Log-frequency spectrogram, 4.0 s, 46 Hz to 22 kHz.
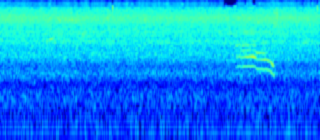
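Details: Free-roaming cat at Minoo Park, Japan, recorded 18 June 2025, following a person to a bench and rubbing against legs; one short falling meow near the end over steady roaring background noise like rushing water.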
